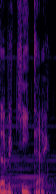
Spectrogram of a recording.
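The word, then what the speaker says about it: Ebiketie: This guy says his own name wrong, and it really angers me. His name is Arnold Ibuki, the edge rusher out of Penn State. It's Ibuki. That's how it's spelled. If you want me to say KT, there should be a fucking A in it.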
